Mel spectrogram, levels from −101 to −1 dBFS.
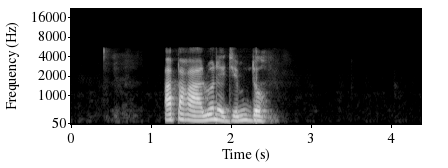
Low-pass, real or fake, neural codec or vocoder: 5.4 kHz; fake; autoencoder, 48 kHz, 128 numbers a frame, DAC-VAE, trained on Japanese speech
